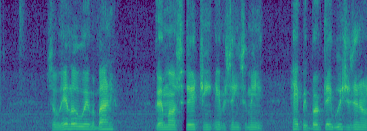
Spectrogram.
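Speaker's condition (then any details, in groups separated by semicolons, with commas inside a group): Brain bleed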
